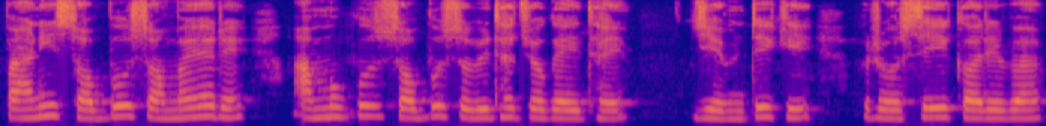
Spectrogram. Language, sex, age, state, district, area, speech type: Odia, female, 18-30, Odisha, Kandhamal, rural, spontaneous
